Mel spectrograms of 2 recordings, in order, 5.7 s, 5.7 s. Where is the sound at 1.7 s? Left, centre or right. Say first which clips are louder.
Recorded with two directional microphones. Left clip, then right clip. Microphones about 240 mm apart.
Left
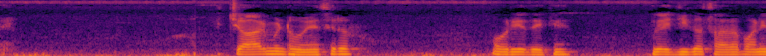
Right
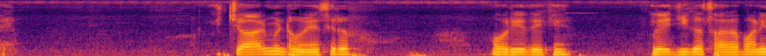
Right 14 dB; right.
